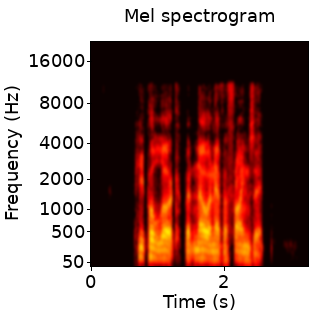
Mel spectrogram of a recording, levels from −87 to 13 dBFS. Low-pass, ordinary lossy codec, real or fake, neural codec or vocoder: none; none; fake; codec, 24 kHz, 3 kbps, HILCodec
